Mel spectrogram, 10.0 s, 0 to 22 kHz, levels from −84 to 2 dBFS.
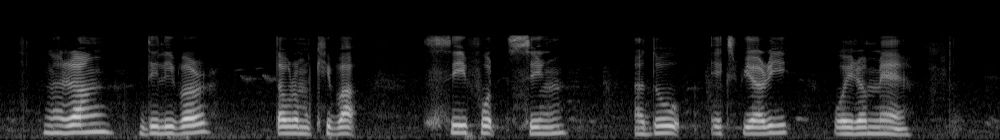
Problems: background conversations at intervals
